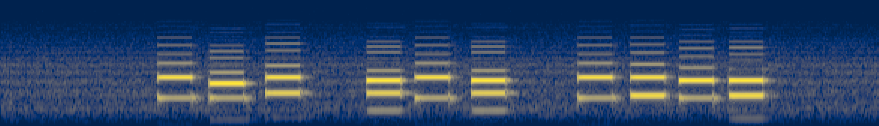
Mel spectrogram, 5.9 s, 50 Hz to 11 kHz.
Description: DTMF, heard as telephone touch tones, dialled by hand, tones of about 230 ms. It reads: 319 838 3625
